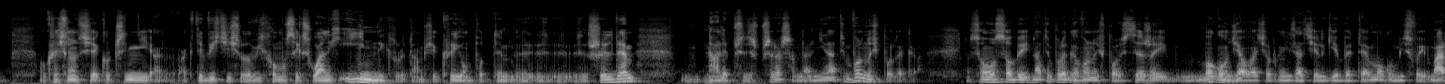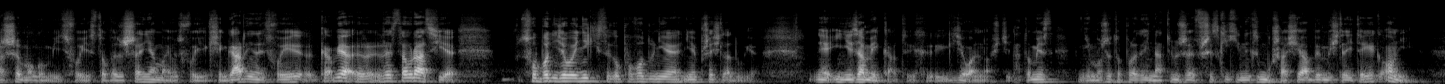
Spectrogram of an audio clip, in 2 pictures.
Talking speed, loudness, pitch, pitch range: 180 wpm, -27 LUFS, 110 Hz, 105-125 Hz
